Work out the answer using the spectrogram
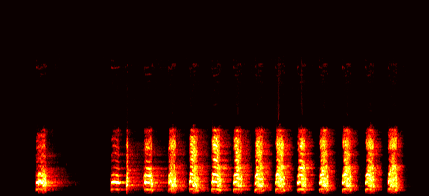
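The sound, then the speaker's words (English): Raspy two-note turkey yelps from a box call: a single yelp, a short pause, then a long, steady run of many evenly spaced, loud, coarse yelps, each breaking from a higher note into a lower one. “But having that two note, you'll hear it on a box call. And that gives the realism to the sound because it's not all rasp all the time.”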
